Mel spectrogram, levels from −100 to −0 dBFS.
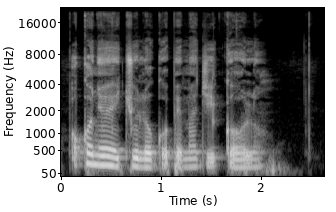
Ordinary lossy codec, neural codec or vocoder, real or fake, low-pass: none; none; real; 19.8 kHz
